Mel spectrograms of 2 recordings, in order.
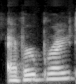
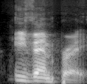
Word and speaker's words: Eventbrite: page and go to their, I think it's Everbright is how it's said, Eventbrite? Eventbrite, yeah.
